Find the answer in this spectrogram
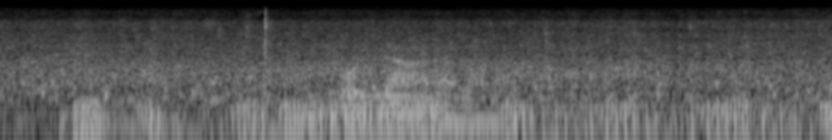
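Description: A low, muffled voice murmuring quietly over the steady trickle of a woodland stream, with one sharp click about a second in.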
